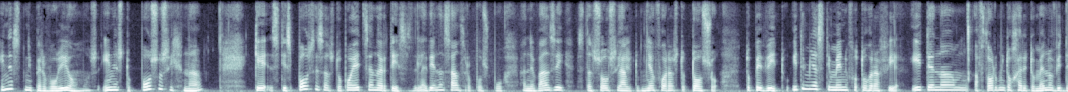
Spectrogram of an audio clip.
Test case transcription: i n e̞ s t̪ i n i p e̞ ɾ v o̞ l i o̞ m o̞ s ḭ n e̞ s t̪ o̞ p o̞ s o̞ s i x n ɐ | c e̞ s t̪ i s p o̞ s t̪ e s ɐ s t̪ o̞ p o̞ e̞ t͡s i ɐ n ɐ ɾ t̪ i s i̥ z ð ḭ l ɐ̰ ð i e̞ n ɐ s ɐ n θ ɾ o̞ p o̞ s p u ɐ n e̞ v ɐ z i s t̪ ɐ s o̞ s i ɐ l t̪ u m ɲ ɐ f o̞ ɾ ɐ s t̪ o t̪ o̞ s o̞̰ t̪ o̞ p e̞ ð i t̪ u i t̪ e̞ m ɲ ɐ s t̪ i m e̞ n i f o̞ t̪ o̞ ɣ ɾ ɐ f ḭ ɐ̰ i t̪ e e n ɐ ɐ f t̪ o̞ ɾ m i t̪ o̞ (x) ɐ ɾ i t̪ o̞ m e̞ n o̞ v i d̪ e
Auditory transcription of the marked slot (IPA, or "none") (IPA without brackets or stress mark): x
